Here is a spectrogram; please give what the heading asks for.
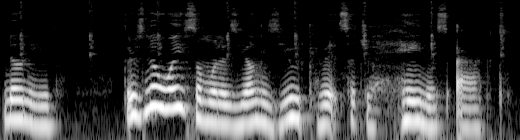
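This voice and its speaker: A woman's voice: medium pitch, big pitch swings, brisk, warm tone. A woman playing a level-headed, matter-of-fact investigator who keeps firm order in a puppet-show murder mystery. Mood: measured.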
